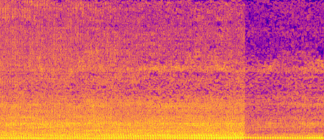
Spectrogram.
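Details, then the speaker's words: Wheel Horse small single-cylinder engine, first run after a rebuild. It runs steadily with an even beat and no knocks or misses. About a minute later it began leaking red fuel, burning oil somewhere and blowing blue smoke. "so that is awesome guys the engine started up after the rebuild and you hear how well it ran it was running flawlessly until up until about a minute into it"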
